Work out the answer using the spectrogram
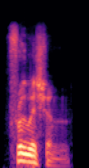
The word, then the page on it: fruition: British English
